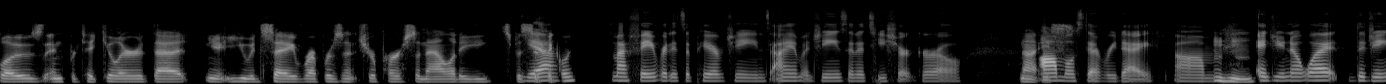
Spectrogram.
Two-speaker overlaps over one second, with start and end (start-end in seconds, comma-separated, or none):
none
